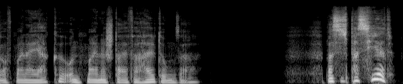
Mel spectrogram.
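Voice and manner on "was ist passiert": much higher and louder, frightened mother's question; mother startled at the state of her son; shrill, alarmed. Acted. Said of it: "Ihre Stimme schrill".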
